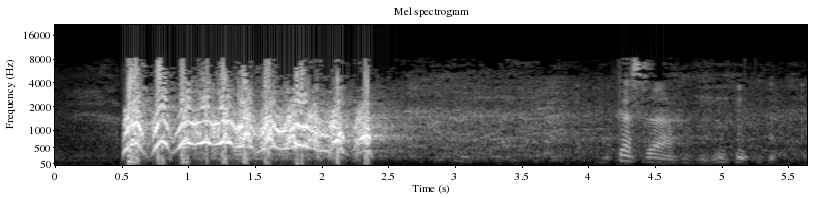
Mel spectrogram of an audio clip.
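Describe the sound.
A man's voice imitates a pet dog barking: a rapid string of loud, yapping barks lasting about two seconds, followed by quieter, fainter sounds.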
